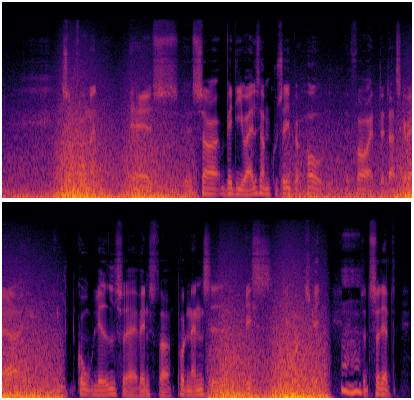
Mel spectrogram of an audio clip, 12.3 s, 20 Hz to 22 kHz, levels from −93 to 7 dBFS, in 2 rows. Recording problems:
wind noise on the microphone; heavy; until 3 s, from 4 to 7 s and from 9 to 11 s; 1 dB above the speech

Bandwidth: 15 kHz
